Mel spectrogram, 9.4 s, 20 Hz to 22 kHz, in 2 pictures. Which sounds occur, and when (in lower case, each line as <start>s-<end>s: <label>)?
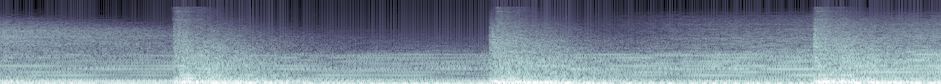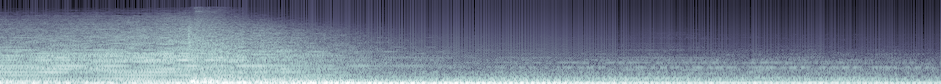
0.0s-9.4s: music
